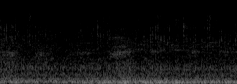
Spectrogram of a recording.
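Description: Faint, steady low rumble of drag-race car engines running at low speed, with a light even hiss over it.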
